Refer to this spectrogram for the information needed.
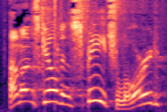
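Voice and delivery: high, pleading excuse; whiny Moses. Acted. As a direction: plead it up high like a reluctant prophet. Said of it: "note what Moses says".

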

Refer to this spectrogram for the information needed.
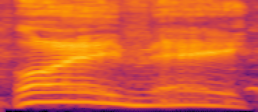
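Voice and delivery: loud hammed-up Yiddish "Oy vey"; Yiddish accent.

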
